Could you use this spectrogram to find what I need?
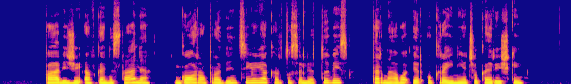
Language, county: Lithuanian, Klaipėda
